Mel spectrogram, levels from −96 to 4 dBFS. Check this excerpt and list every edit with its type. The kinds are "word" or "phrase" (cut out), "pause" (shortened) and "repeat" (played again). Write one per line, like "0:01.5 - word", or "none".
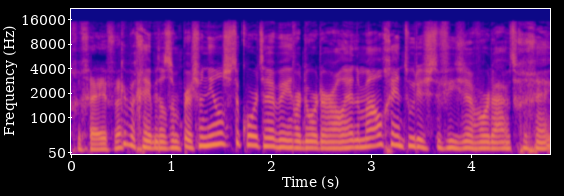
0:02.2 - word

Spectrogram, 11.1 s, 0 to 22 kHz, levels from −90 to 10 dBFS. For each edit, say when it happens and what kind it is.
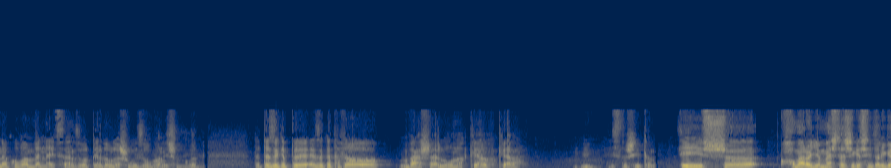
0:04.3 - phrase
0:04.9 - pause
0:06.2 - phrase
0:07.5 - pause

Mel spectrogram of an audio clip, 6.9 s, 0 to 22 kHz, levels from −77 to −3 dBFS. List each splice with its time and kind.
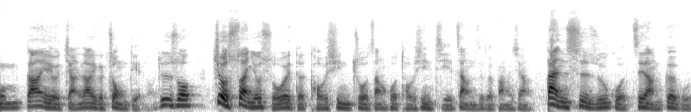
0:02.0 - pause
0:05.4 - pause

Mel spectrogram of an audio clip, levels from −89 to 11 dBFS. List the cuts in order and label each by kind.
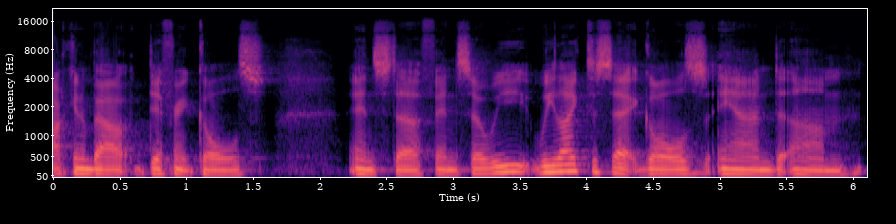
none

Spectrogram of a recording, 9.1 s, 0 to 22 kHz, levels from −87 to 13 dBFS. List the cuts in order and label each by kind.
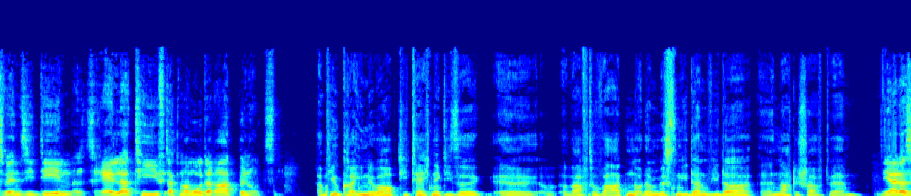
0:01.7 - word
0:03.3 - word
0:04.4 - word
0:05.9 - word
0:07.9 - word

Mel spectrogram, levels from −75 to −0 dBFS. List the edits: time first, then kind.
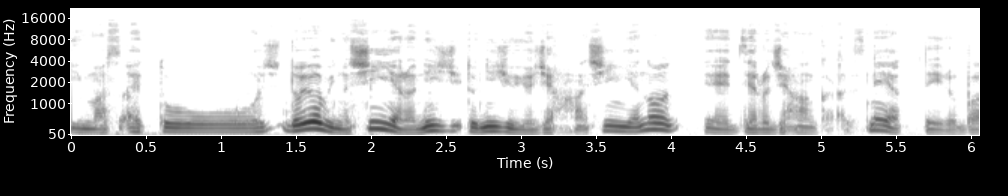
0:02.6 - phrase

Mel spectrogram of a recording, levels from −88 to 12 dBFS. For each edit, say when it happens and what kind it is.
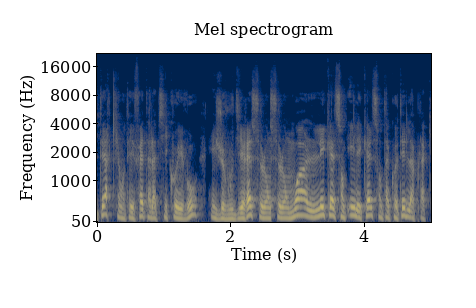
0:01.6 - pause
0:02.6 - repeat
0:03.7 - word

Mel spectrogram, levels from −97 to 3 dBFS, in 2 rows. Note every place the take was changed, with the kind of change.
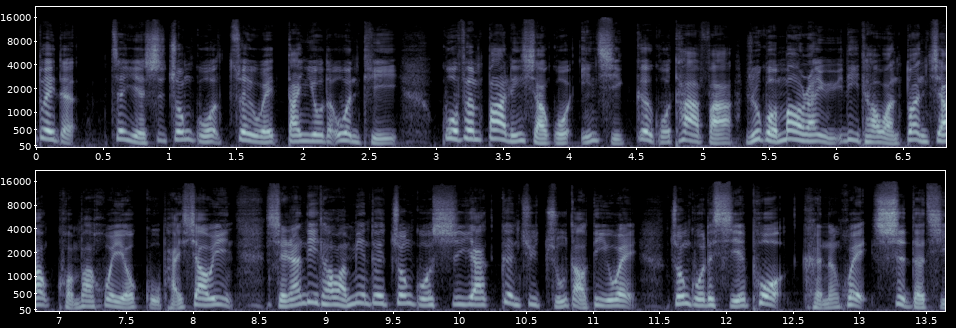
0:05.3 - pause

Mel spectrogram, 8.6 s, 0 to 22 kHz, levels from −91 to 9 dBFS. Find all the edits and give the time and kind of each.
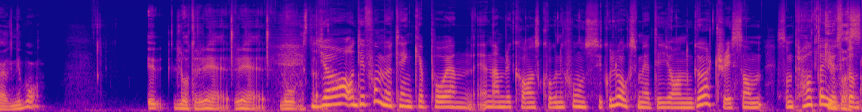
0:02.4 - repeat
0:07.7 - pause

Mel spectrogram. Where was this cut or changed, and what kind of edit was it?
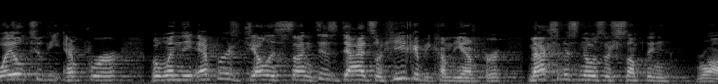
0:03.2 - word
0:05.2 - pause

